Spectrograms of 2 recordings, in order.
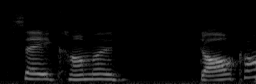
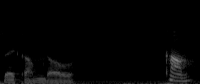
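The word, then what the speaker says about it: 새콤달콤: Say comma doll com? That's not say comma. That's say com doll. Com.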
